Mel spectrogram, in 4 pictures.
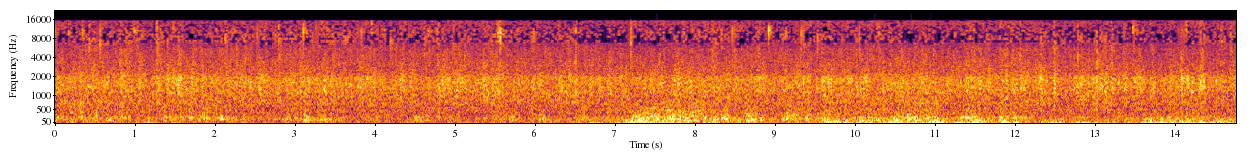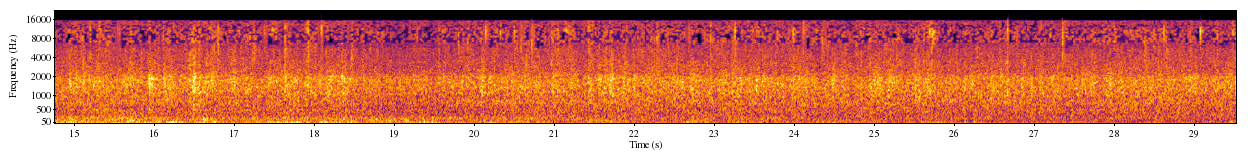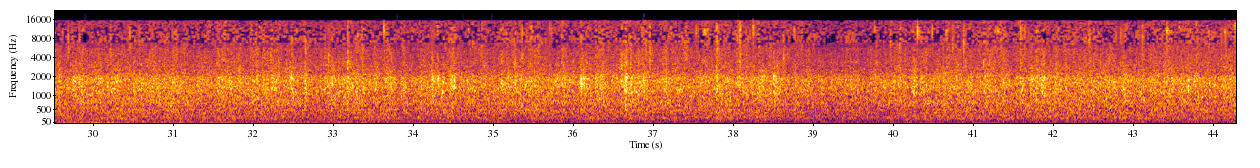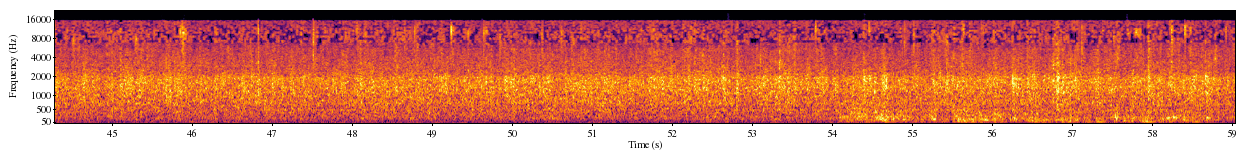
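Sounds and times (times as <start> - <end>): low rumble of thunder: 0.0 - 33.2, 52.6 - 59.0
heavy rain on a tin roof: 0.0 - 59.0.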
